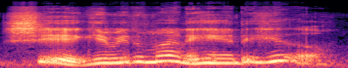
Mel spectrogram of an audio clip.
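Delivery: high, loud, eager grab at the cash; snatch the money gladly; excited high shout. Retold or imitated. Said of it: "And I said".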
